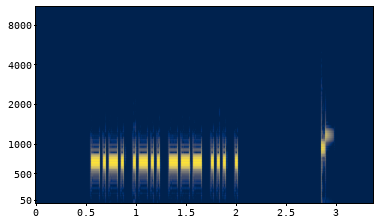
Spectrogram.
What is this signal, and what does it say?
Morse code, heard as a keyed tone, about 40 wpm, 700 Hz. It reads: CLOSE
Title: Sentences from Top 300 Words - New Word Drill - 40wpm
